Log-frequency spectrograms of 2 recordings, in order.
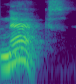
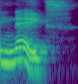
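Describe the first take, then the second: First: The vowel sounds like the one in snacks. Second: The vowel sounds like the one in snakes. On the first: The speaker calls it wrong. "It's not knacks" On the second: The speaker calls it right. "the way you say nakes is like snakes"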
